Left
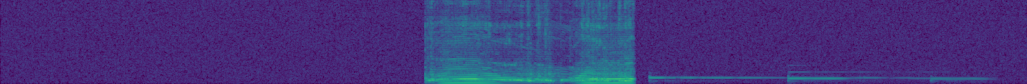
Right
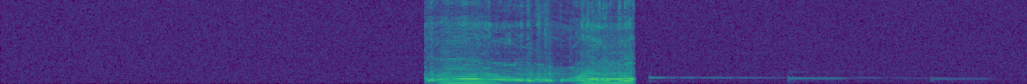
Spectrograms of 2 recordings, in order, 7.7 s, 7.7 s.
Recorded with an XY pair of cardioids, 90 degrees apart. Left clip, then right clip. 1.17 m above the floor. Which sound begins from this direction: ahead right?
A blender, at 3.2 s.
